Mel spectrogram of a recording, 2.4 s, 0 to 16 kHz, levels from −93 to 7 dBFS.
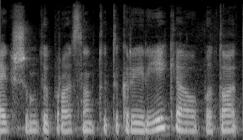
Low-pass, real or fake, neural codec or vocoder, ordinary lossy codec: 14.4 kHz; fake; vocoder, 44.1 kHz, 128 mel bands every 256 samples, BigVGAN v2; Opus, 64 kbps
